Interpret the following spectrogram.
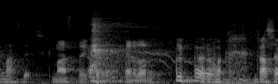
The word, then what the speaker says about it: Mushdesk: Roberto, ¿qué es Muzdesk? Lo primero es que se pronuncia Mazdesk.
